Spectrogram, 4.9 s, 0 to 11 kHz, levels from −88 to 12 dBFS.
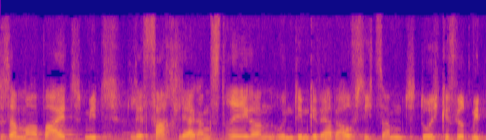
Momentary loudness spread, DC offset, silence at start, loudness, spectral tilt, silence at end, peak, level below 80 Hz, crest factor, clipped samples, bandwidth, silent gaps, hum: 5 LU; 3%; 0 s; -19 LUFS; -4.5 dB/octave; 0 s; 0 dBFS; -48 dBFS; 18 dB; under 0.1%; 10.5 kHz; none; none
